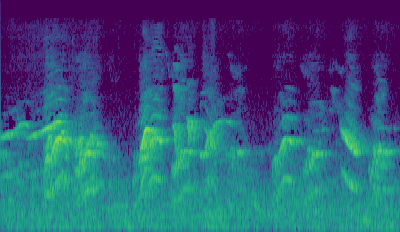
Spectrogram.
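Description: Australian magpies and currawongs calling, a string of loud fluty notes that slide up and down in pitch, coming about once a second and sometimes overlapping. Near the end one call drops steeply in pitch.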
